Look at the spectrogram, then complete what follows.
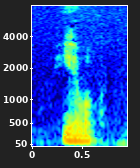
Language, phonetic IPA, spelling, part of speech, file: Polish, [ˈjɛwɔp], jełop, noun, LL-Q809 (pol)-jełop.wav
